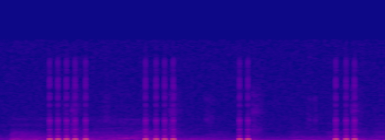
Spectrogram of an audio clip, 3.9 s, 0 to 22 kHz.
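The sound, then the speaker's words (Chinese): Buzzing of an OPPO Ace2 phone's vibration motor mimicking rifle and pistol fire in Game for Peace: short sharp pulses in clusters of five, four, two and three, crisp and rattling over a quiet hum. “在和平精英的时候呢，可以根据不同的枪械类型来产生不同震感。步枪是这样式儿的，手枪是这样的，”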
